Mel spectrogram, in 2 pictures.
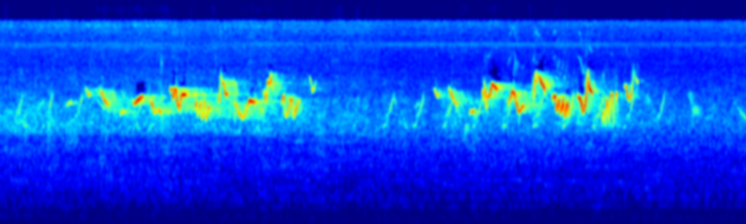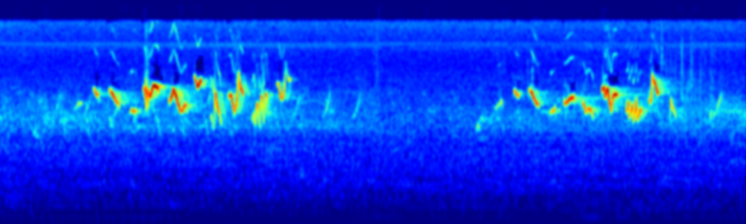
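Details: Painted Bunting in Texas singing four bright, rapid warbling phrases, each about two seconds long, high and sweet, spaced by short pauses.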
